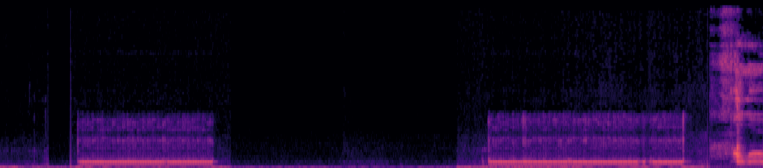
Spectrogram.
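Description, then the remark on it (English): Two long ringback tones from an outgoing phone call, each about a second and a half with a pause between, sounding slightly tinny over a low background hum, ending in a click as the call connects. “We are able to phone him. All right. Calling Walter.”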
